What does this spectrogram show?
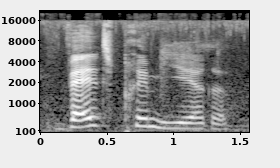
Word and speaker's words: Weltpremiere: It's actually Weltpremiere. Oh, pretty similar, yeah, right? I think I could do that. Yeah, do it. Weltpremiere.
